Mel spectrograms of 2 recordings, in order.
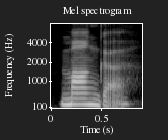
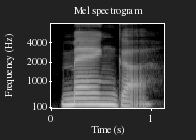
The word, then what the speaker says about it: manga: Manga. Common mispronunciation. Man-ga. Correct pronunciation. Mang-ga. Two syllables with the stress on the first. The A is short, not long.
